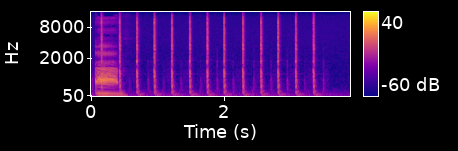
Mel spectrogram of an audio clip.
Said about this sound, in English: Editor's footnote, I'm recording this in my car. You just heard my car making a weird noise because it's having some weird heater issues.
